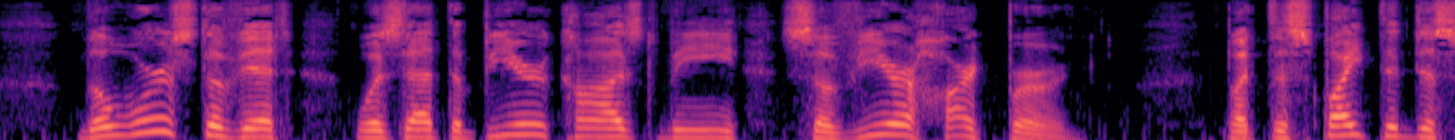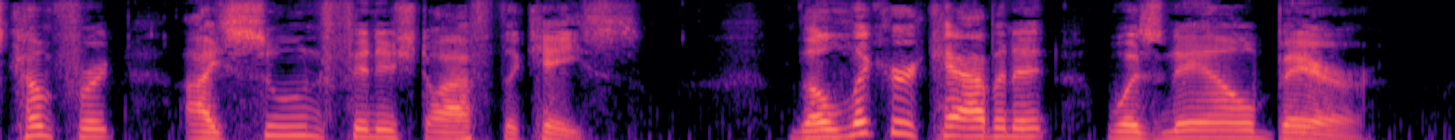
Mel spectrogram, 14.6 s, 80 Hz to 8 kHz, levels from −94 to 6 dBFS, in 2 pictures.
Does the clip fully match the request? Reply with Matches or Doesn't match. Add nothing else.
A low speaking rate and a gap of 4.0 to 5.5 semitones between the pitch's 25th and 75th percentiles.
Matches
